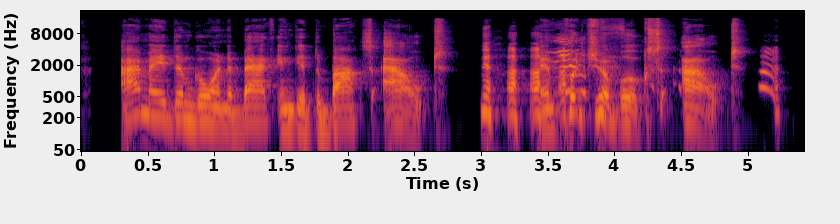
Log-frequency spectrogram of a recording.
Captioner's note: laughter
